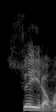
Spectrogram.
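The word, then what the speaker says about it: 岁: 그래서 U, 에, 이 세 발음을 합치면은 우, 에, 이 빨리 하면 우에이 되죠. 그래서 앞에 S가 붙었으니까 쇠이 이렇게 되는데 사성이니까 쇠이 되겠죠.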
